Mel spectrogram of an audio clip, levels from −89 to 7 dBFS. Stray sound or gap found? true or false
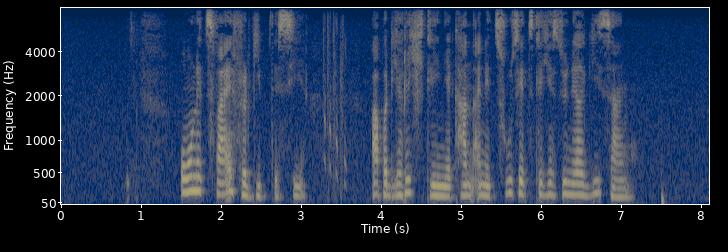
true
